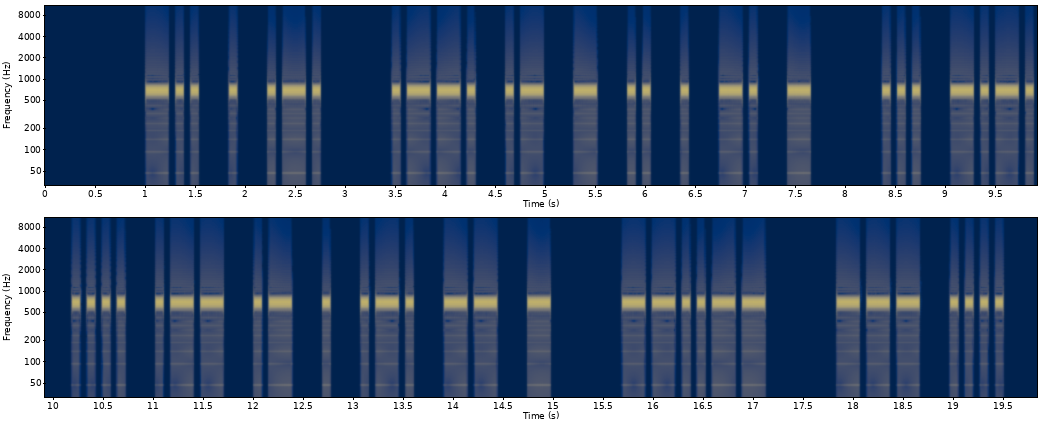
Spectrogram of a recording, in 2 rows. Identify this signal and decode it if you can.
Morse code, heard as a keyed tone, about 16 wpm, spaced as for 14 wpm, 700 Hz. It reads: DER PATIENT SCHWAERMT, OH
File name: Morsekurs / Witze / Witz 08. September 2020, 70 F80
